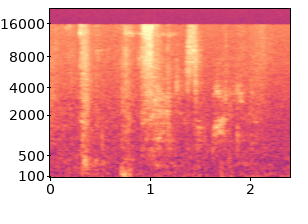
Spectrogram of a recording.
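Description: Near silence: a few faint taps of footsteps as someone creeps across the room, and a brief faint whisper near the end.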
